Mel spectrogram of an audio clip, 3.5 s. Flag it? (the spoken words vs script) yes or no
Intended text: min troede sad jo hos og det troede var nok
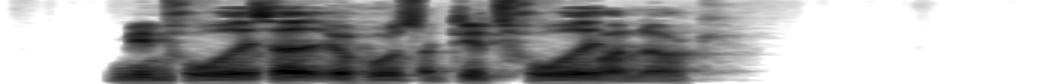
no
